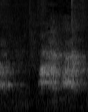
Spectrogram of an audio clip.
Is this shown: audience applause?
no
